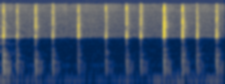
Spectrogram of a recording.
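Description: Chalk tapping and clicking on a blackboard while words are written: a run of faint, quick ticks, about five or six a second, unevenly spaced.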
